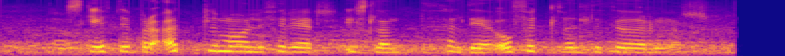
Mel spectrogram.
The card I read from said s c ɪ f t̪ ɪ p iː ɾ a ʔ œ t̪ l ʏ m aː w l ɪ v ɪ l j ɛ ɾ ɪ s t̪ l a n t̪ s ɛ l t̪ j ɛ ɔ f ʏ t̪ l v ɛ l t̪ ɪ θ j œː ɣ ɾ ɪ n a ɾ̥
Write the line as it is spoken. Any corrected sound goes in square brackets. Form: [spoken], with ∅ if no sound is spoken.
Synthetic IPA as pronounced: s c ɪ f t̪ ɪ p [aː] ɾ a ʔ œ t̪ l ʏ m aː w l ɪ [f] ɪ [ɾ] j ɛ ɾ [i] s t̪ l a n t̪ [h] ɛ l t̪ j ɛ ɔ f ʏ t̪ l v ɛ l t̪ ɪ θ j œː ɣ ɾ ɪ n a ɾ̥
